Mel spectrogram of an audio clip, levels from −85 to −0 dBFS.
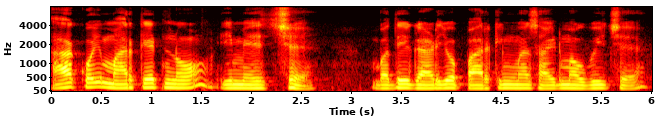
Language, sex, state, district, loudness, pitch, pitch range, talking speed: Gujarati, male, Gujarat, Valsad, -18 LUFS, 125 Hz, 115-135 Hz, 140 wpm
